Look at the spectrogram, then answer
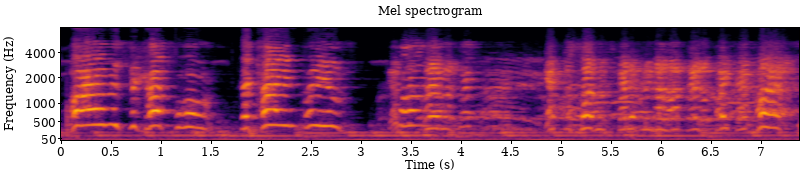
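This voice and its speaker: A man's voice: very high voice, steady tone, moderate pace, long pauses, dull audio, over music. A man playing an agitated, loyal henchman in an old radio drama, barking his words urgently. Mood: alarmed yelling. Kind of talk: 1950s radio drama acting.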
